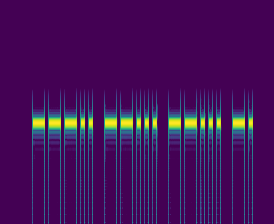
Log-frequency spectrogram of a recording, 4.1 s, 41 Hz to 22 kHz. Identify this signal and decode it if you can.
Morse code, heard as a keyed tone, about 20 wpm, 700 Hz. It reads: 877N
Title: Common Cut Numbers - 4-Digit 20wpm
